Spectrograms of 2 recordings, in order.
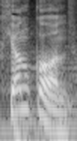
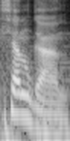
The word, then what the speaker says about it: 香港: Например, Гонконг на кантонском произносится как Хёнкон, а на китайском как Сянган.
